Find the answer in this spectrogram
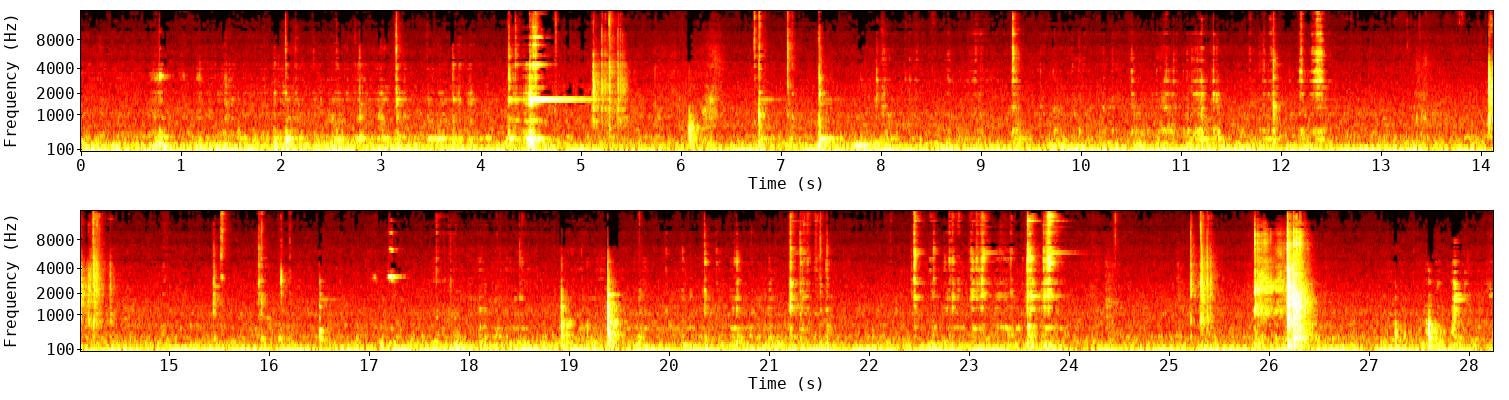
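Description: Scattered small metallic clicks and taps of a hex key turning screws and of screws being handled on the laser head's aluminium housing, over a low steady hum. A louder clatter comes near the end as the cover is worked loose.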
